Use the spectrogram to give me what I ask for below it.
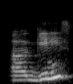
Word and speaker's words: Ginny: I was calling it Ginny. It's actually Guinea.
